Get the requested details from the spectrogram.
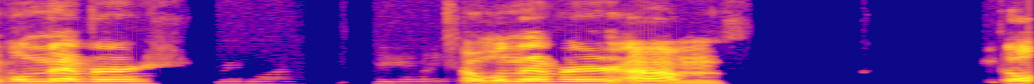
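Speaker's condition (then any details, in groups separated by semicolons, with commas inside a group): Cerebral palsy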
